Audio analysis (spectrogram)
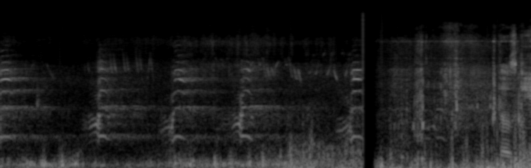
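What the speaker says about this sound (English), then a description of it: "Those geese certainly didn't like me being anywhere near them." Several geese honk near a lake in wild kayak-camping country, repeated sharp calls close by over steady low water and paddling noise, with a brief gap near the end.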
